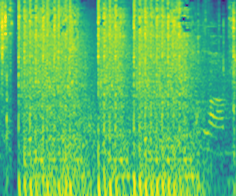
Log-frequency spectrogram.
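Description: Sustained automatic gunfire in PUBG Lite, rapid bursts rattling almost continuously with a brief pause near the start and a sharp break midway, loud and close.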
